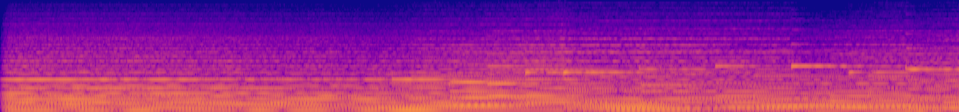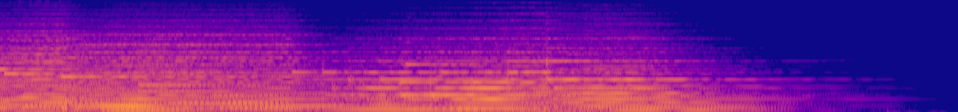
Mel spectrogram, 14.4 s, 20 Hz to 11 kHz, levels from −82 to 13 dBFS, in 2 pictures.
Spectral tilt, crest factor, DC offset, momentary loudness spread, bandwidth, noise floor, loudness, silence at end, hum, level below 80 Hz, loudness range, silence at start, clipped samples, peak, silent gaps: -8 dB/octave; 14 dB; under 0.1%; 7 LU; 9.8 kHz; -69 dBFS; -20 LUFS; 1.45 s; none; -30 dBFS; 2 LU; 0 s; under 0.1%; -6 dBFS; none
